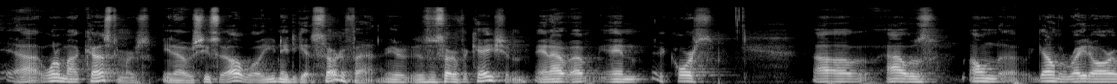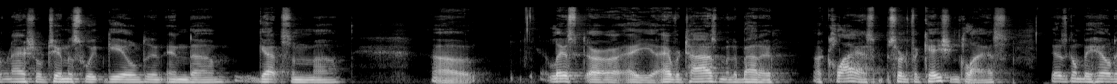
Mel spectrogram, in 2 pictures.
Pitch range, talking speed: 110-130 Hz, 165 wpm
